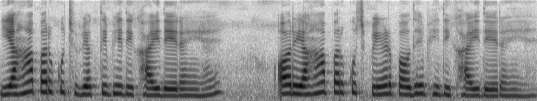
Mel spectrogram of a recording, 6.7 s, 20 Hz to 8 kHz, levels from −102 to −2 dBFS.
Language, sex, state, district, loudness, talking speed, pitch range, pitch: Hindi, female, Chhattisgarh, Korba, -17 LUFS, 170 wpm, 200-255 Hz, 235 Hz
